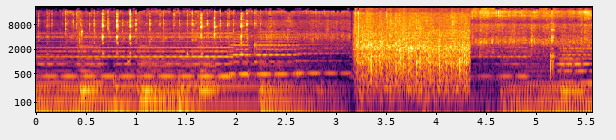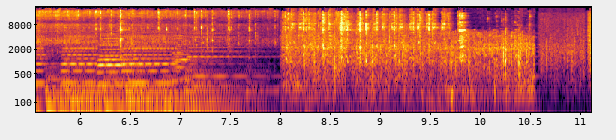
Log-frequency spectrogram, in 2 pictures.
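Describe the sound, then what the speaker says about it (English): Sausage sears on a hot griddle with a steady sizzle that swells into louder bursts, mostly heard beneath continuous background music. "I'm going to give my sausage a flip so the other side gets seared"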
